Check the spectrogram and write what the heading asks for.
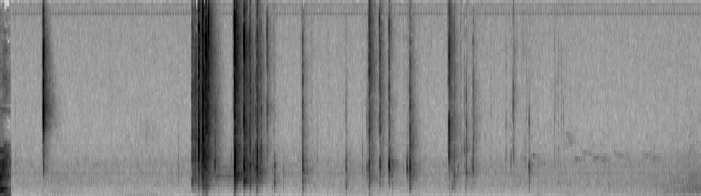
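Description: Plastic wrapper of a protein bar crinkling and crackling as it is peeled open by hand: one sharp click under a second in, then a run of short crinkles between about three and eight seconds in.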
